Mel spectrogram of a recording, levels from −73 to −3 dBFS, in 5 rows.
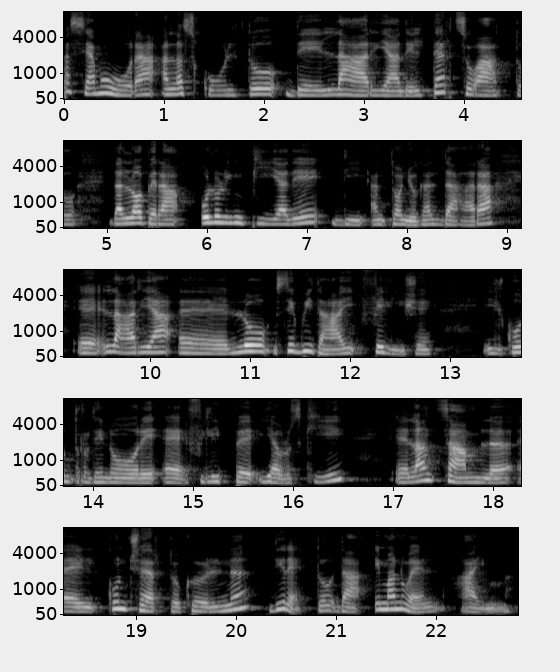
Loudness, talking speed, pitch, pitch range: -29 LUFS, 85 wpm, 185 Hz, 165-220 Hz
